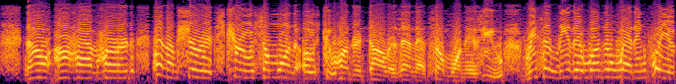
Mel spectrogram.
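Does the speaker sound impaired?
No.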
